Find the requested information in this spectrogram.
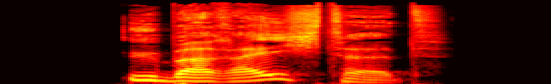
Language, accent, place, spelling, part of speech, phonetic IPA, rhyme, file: German, Germany, Berlin, überreichtet, verb, [ˌyːbɐˈʁaɪ̯çtət], -aɪ̯çtət, De-überreichtet.ogg
- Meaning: inflection of überreichen: 1. second-person plural preterite 2. second-person plural subjunctive II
